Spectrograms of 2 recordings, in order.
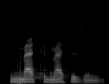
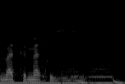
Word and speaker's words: mathematicism: Mathematism. Oh, yeah. The cart. Oh, it's that cardart. Yeah, mathematicism. I love that cardart. Mathematicism. Yeah, that's how you say it.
